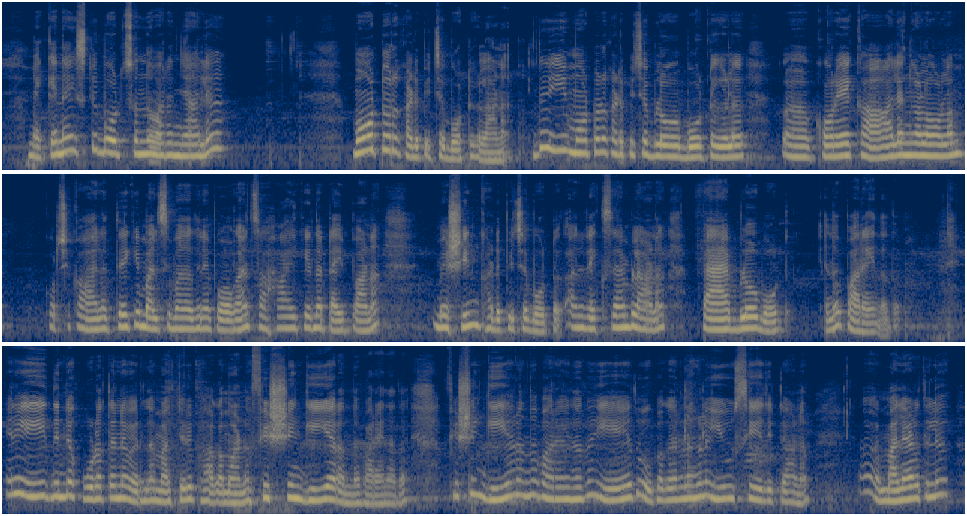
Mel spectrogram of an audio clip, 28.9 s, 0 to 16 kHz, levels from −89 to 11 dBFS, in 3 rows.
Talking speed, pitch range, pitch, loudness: 105 wpm, 200-255 Hz, 225 Hz, -25 LUFS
